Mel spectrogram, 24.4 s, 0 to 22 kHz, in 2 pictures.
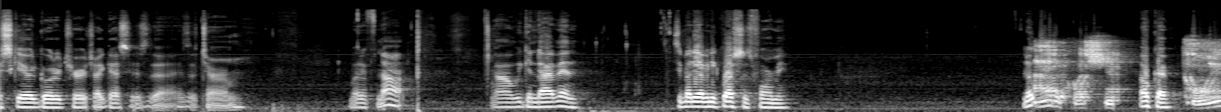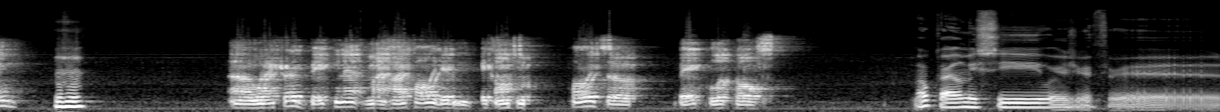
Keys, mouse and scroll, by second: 6.6 click.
